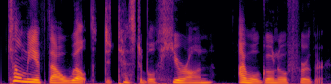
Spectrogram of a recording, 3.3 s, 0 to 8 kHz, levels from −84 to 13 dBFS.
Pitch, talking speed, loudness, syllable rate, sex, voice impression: 185 Hz, 215 wpm, -19 LUFS, 5.9 syllables/s, female, feminine, adult-like, tensed, clear, fluent, intellectual, slightly friendly, elegant, lively, slightly strict, slightly sharp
